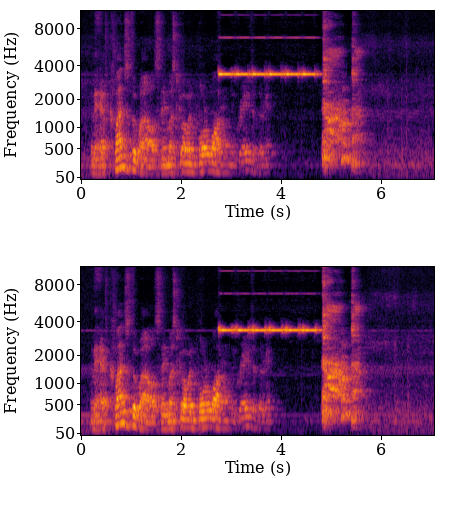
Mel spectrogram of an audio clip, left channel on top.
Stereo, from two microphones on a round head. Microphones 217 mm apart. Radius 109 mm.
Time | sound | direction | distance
0.2 | a man speaking | 5° right (ahead or behind) | 0.6 m
2.7 | a fire alarm | 30° left (ahead or behind) | 1.5 m
4.8 | a cough | 60° right (ahead or behind) | 1.1 m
